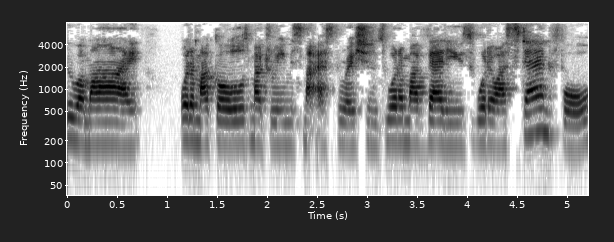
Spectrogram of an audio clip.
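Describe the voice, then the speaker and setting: Speaking with a South African accent, a woman moves at a fairly quick pace at medium pitch with monotone, flat intonation. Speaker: career coach / webinar co-host. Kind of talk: webinar presentation. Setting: online webinar. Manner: repetitive restarts, stammering on words.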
